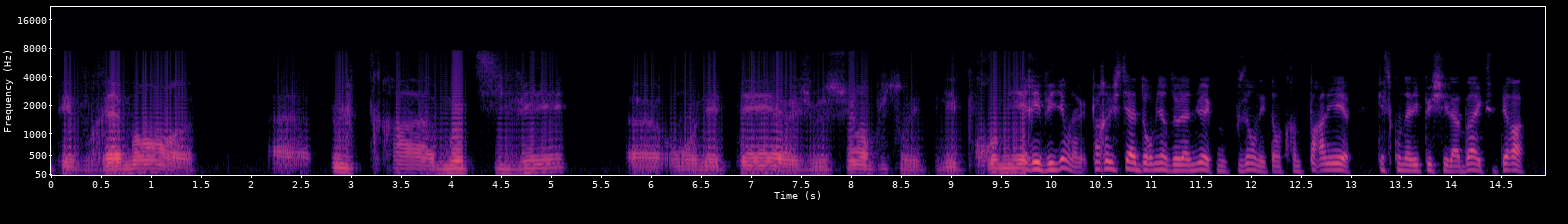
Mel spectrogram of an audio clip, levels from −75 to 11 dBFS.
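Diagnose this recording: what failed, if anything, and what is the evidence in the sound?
From 0.00 to 9.75 s the speech carries a steady buzz at about 91.9 Hz and runs at roughly half speed (0.533×) while keeping close to its normal pitch. This is a block size mismatch (padded) at the driver or buffer stage. The writing side delivers short blocks, which fits 256 samples, into larger reads. Each read is topped up with zeros, so a gap repeats at the block rate, and the sound stretches by the ratio of the two block sizes.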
